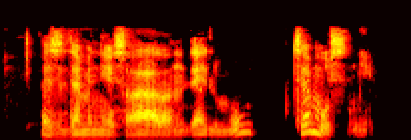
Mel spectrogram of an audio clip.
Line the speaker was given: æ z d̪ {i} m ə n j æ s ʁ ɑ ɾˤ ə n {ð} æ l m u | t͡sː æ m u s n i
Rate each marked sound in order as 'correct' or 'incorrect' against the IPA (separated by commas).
incorrect, correct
